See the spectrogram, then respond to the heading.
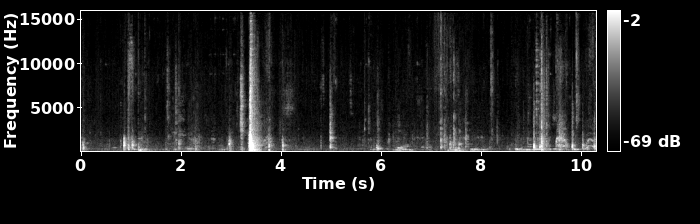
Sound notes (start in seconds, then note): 1.9 background chatter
